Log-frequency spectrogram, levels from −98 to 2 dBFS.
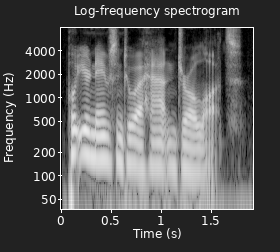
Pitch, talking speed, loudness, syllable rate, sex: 140 Hz, 280 wpm, -15 LUFS, 6.3 syllables/s, male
